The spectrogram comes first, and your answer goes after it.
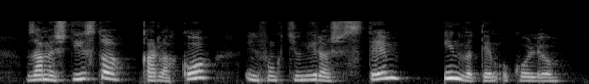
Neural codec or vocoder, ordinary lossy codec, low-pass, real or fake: none; AAC, 24 kbps; 19.8 kHz; real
